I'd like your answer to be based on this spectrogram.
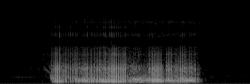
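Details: Single long, low, rattling, fluttering snore of about 1.5 seconds from a dog named Benji in a quiet small room.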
